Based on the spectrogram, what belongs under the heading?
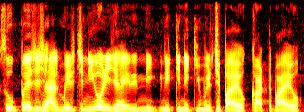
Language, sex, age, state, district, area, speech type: Dogri, male, 30-45, Jammu and Kashmir, Udhampur, rural, spontaneous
